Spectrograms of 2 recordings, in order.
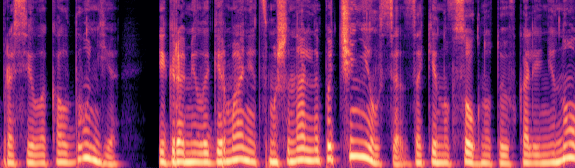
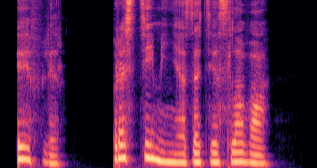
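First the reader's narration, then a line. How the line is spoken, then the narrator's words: Whispered. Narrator (Russian): прошептала Дея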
